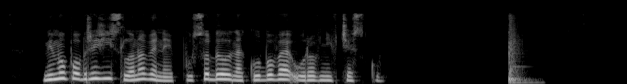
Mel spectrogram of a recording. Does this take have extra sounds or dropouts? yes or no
yes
